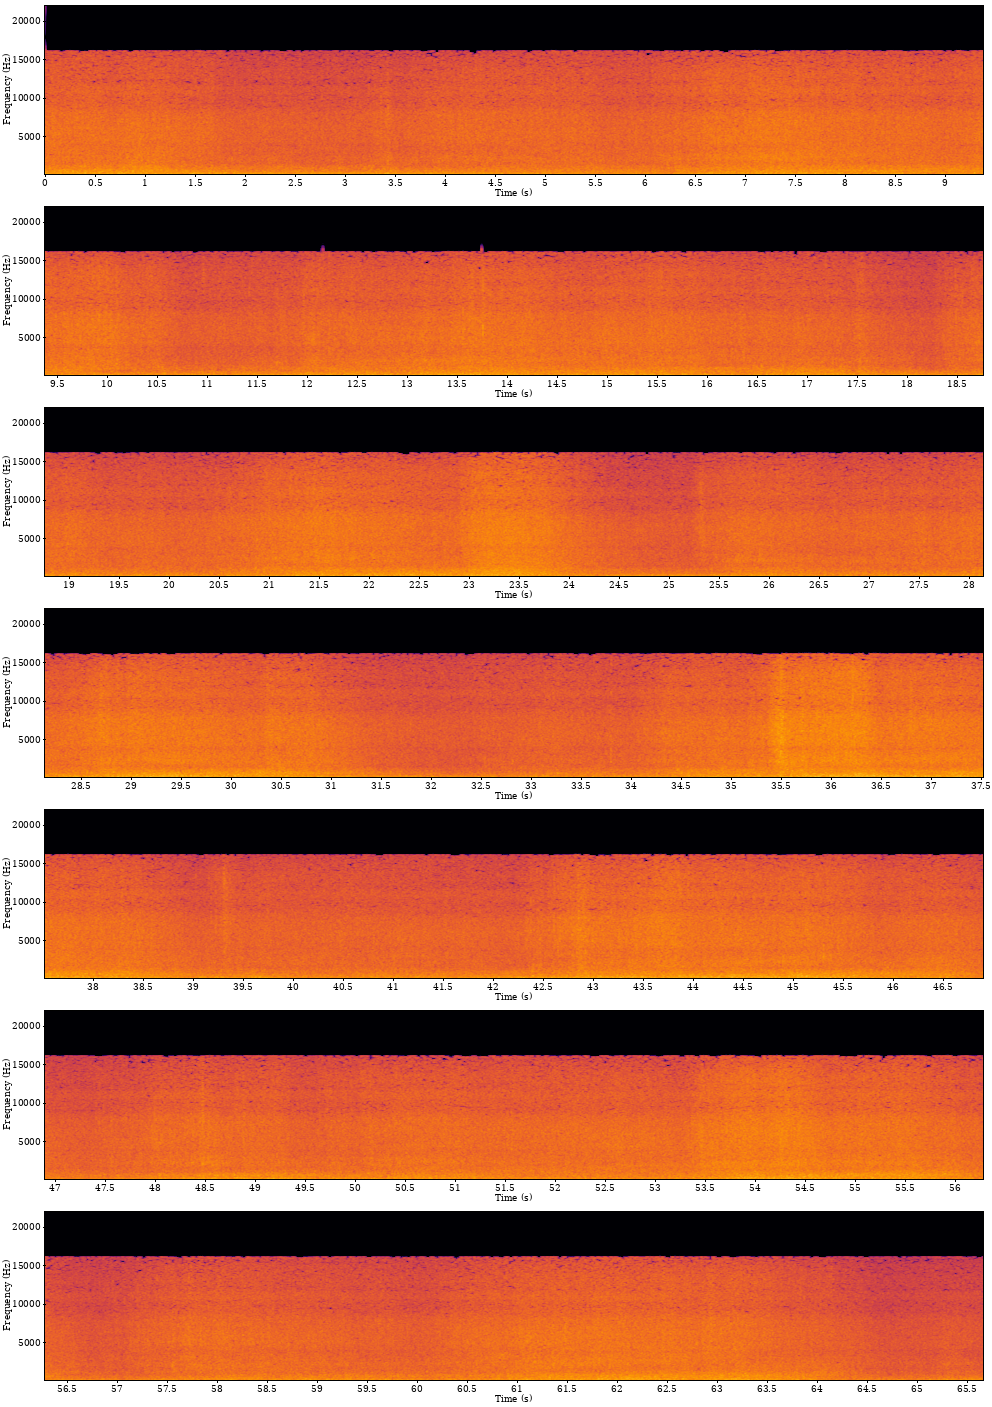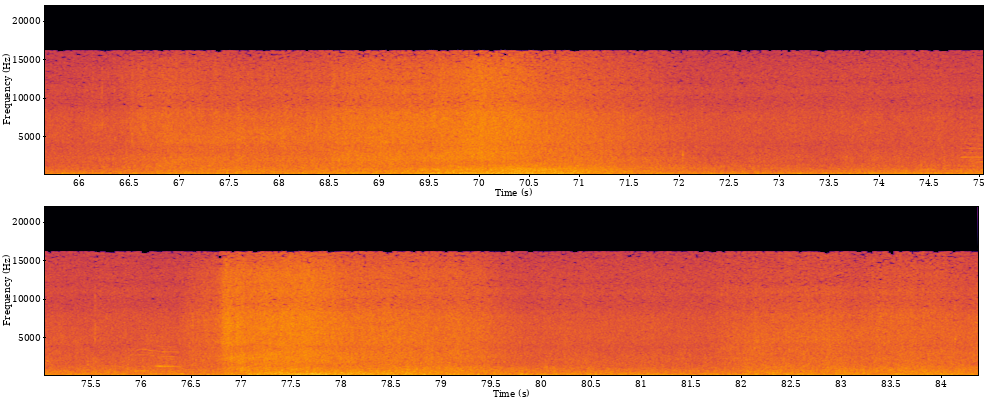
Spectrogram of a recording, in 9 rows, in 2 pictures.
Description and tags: waves beach med4
waves beach medium intensity
beach, medium, waves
